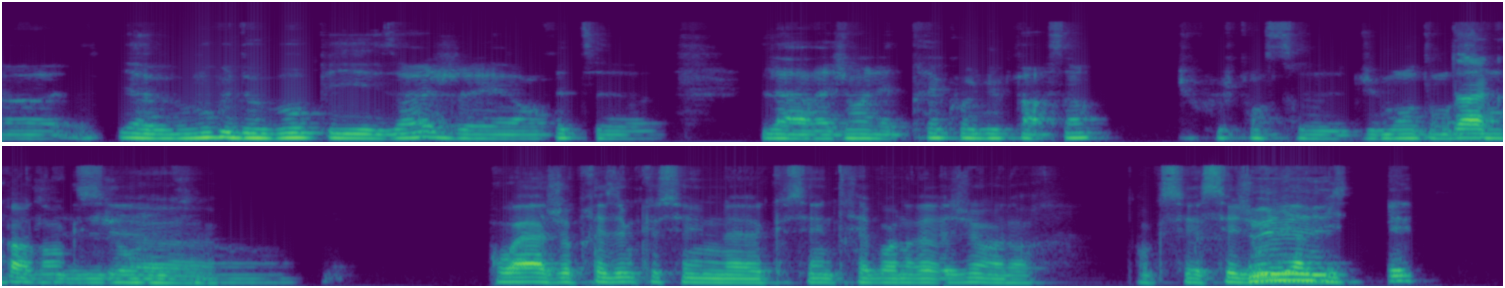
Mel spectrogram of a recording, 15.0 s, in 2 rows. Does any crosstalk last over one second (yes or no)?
yes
